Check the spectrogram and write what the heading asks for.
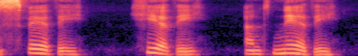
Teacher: which necessarily has its stress on the penultimate syllable dum dee rather than the last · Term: feminine rhyme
